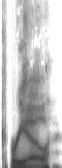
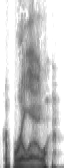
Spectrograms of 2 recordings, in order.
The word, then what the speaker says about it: Cabrillo: And the logs that it supports, I know it supports ADIF and Cabrillo, or Cabrillo. I want to say it like it's a... like the actual Spanish word, not our bastardization of it.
